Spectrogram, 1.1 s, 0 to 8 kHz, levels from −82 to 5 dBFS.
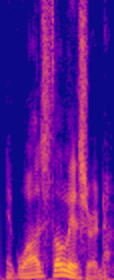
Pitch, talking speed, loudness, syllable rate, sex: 100 Hz, 210 wpm, -16 LUFS, 4.8 syllables/s, male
